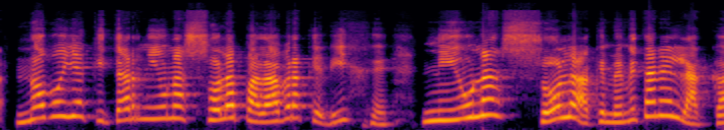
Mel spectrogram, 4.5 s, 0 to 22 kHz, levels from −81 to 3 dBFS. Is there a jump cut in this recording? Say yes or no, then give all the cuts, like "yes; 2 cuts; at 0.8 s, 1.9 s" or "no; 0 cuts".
no; 0 cuts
